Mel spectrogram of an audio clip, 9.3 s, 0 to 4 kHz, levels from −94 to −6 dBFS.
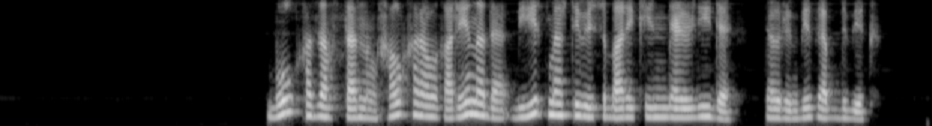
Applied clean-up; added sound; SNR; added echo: neural mask model DeepFilterNet 3.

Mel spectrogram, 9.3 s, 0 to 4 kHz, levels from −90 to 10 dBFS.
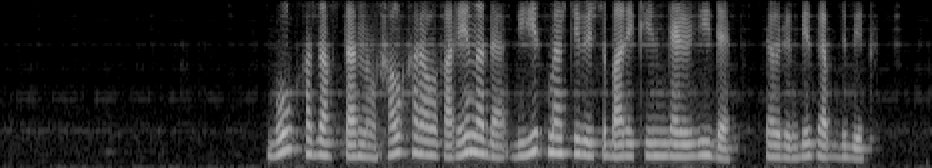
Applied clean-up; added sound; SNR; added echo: neural separator model SepFormer DNS4.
